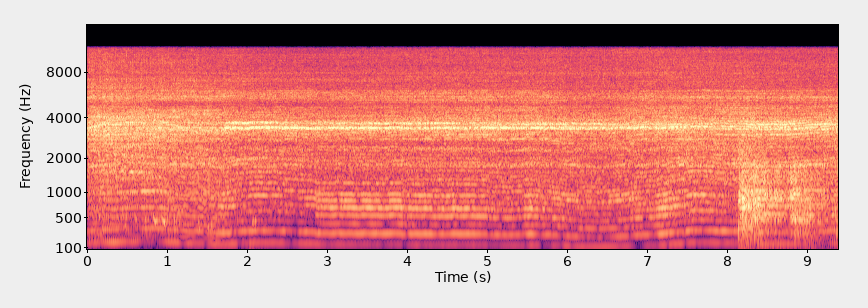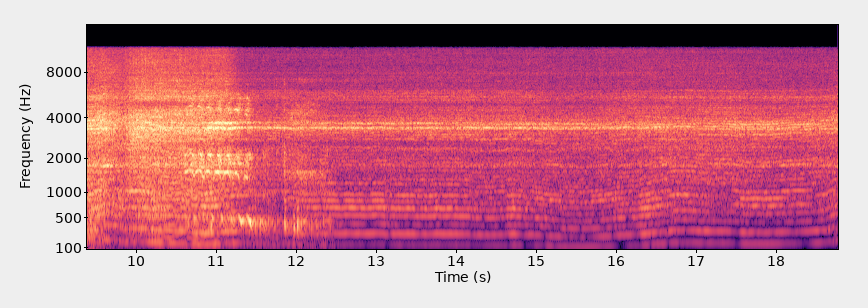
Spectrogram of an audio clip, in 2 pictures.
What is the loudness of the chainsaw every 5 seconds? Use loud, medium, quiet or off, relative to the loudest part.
loud, loud, medium, quiet.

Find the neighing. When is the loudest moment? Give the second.
11 s.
